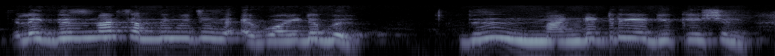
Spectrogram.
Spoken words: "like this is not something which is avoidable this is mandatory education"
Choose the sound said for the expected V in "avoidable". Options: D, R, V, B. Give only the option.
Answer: V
